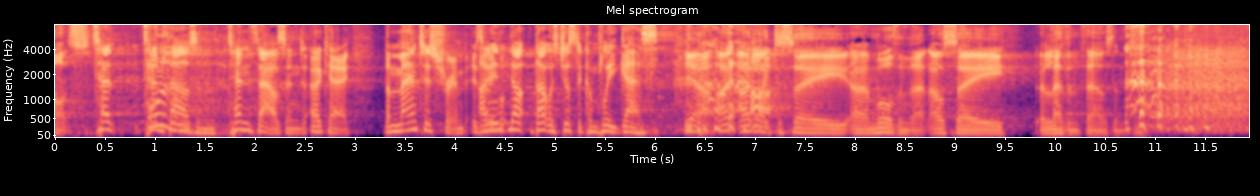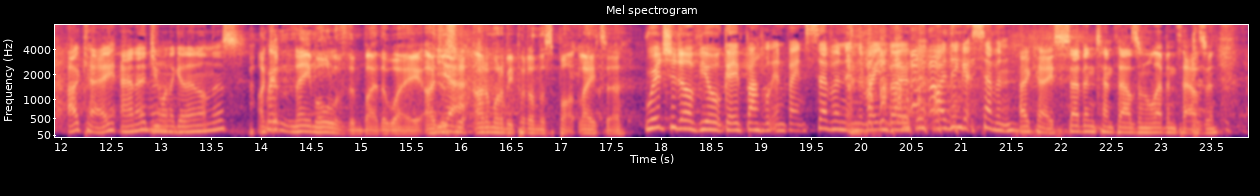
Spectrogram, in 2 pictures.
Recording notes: Live from the Union Chapel in London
